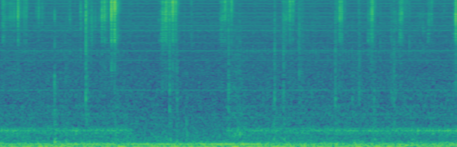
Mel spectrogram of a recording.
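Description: Small, scattered clicks and crunches as steel combination pliers grip and wiggle the ceramic end of a thermal fuse, crushing the ceramic. Under them runs a faint steady hum.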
